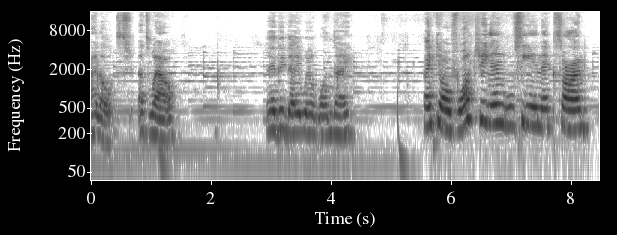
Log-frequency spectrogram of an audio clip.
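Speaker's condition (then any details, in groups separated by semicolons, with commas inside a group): Cerebral palsy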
